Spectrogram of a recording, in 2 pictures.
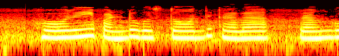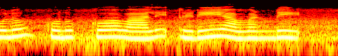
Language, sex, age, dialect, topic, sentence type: Telugu, female, 18-24, Utterandhra, agriculture, statement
